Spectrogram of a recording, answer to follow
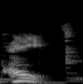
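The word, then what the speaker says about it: Ayds: Those were called AIDS. 1 year later, a first case of AIDS was detected. Although it spells a bit differently, it is pronounced the same.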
